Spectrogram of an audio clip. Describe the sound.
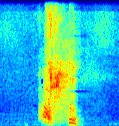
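A single sneeze, loud and alone, breaking out in two quick sharp bursts with quiet before and after.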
